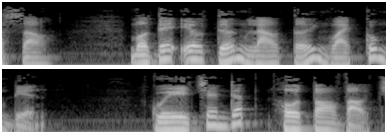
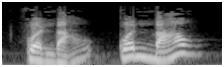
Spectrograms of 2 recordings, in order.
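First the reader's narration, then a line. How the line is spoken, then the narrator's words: Sudden loud shout from outside. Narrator (Vietnamese): đột nhiên một tiếng hét to vang lên từ ngoài cung điện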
